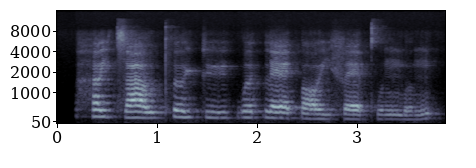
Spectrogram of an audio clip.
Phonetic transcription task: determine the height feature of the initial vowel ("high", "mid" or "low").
low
